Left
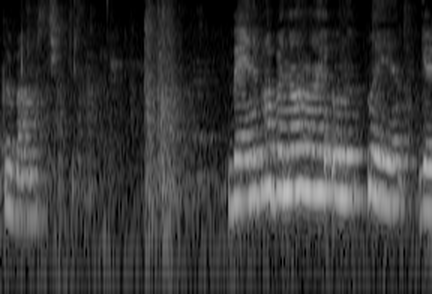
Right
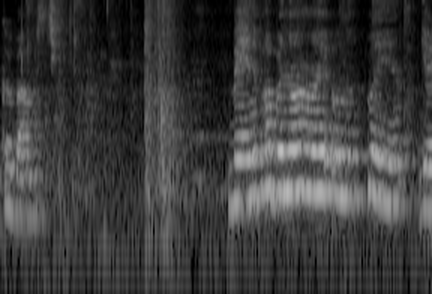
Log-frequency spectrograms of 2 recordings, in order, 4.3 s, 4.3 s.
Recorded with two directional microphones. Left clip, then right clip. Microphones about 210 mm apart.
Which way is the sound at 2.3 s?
15° right (ahead or behind).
